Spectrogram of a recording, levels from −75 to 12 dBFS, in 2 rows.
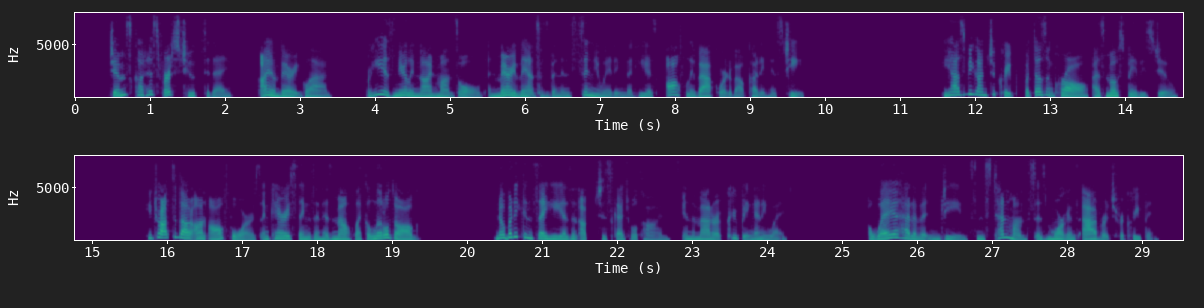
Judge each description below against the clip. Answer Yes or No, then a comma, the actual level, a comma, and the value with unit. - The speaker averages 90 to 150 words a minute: No, average, 180 wpm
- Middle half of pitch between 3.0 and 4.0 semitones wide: No, average, 5.3 semitones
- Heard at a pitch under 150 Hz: No, high, 215 Hz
